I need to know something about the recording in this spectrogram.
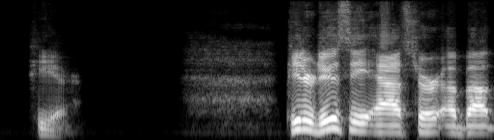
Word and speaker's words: Jean-Pierre: a karer that's the correct Haitian pronunciation Pier Peter Ducey asked her about the economy because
